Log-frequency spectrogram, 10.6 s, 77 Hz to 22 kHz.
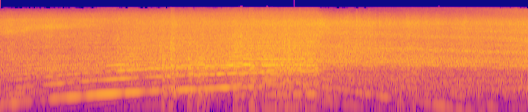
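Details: Nissan R33 engine revving up and back down with a rough, stuttering misfire, caused by incorrect NGK PFRG5-11 platinum spark plugs recommended by the parts supplier instead of the correct NGK Iridium IX BKR6EIX-11.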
